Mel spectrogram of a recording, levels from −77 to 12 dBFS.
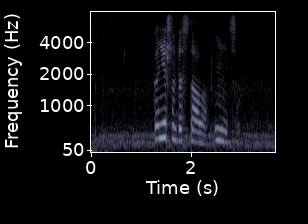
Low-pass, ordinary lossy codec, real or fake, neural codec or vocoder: none; none; fake; codec, 16 kHz, 8 kbps, FunCodec, trained on Chinese and English, 25 frames a second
